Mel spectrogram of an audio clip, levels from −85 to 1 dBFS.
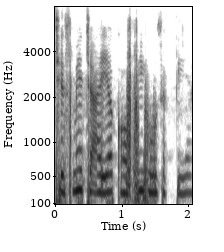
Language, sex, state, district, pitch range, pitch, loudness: Hindi, female, Uttar Pradesh, Lucknow, 250-265 Hz, 255 Hz, -14 LUFS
